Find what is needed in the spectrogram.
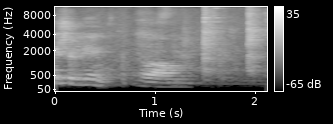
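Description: A man's voice speaks briefly, then two sharp clicks about half a second apart near the end.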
